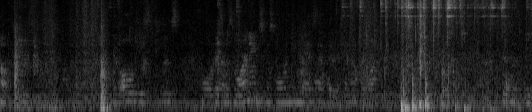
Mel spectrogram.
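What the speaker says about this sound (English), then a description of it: "the dogs are so excited, the little ones, they're just playing nonstop" Little dogs play excitedly at a family home on Christmas Day, with scrabbling paws, bumps and small whimpers scattered throughout, a sharp knock near the start and a louder clattering burst toward the end, and muffled voices faintly in the background.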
